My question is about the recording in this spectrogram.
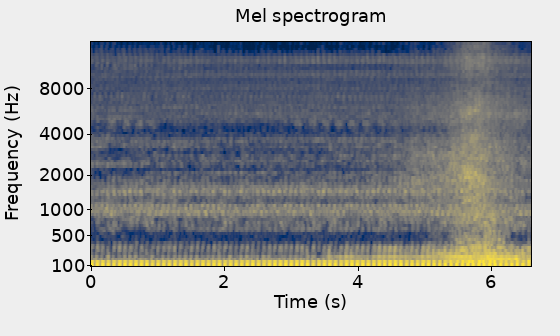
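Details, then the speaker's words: Honda Supra X100 single-cylinder motorcycle idling after cylinder block reassembly and cam chain replacement, listened at the left block: even idle, about four beats a second, no ticking or rattle; slight white smoke fading; smooth, healthy. "okay, yes, the sound is smooth"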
